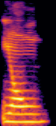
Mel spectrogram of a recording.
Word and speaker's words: iong: No por favor, nunca pronunciar esto, ¿verdad? Nunca, como John, no es una Y, no es una doble L, no, es una ion, primero la I y después es el on, o sea, son dos sonidos separados, la I del ion, ¿sí?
